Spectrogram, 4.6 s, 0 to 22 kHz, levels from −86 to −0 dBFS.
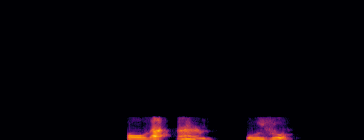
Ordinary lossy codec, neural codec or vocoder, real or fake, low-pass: AAC, 24 kbps; codec, 24 kHz, 1.5 kbps, HILCodec; fake; 3.6 kHz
